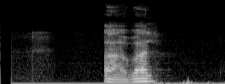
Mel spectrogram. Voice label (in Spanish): "noche", chuj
